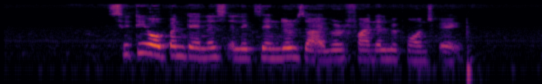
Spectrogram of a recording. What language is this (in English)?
Urdu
